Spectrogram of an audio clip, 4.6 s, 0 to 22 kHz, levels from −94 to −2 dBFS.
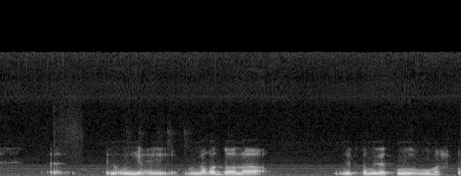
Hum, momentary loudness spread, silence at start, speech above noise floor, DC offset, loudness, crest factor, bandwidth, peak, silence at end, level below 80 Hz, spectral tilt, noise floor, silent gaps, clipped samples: none; 15 LU; 0.5 s; 31 dB; under 0.1%; -25 LUFS; 18 dB; 15.5 kHz; -8 dBFS; 0.15 s; -60 dBFS; -8 dB/octave; -55 dBFS; none; under 0.1%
